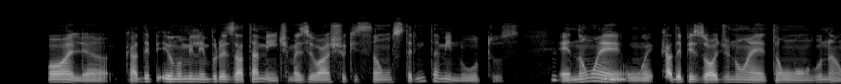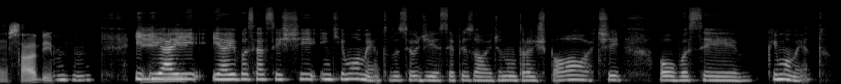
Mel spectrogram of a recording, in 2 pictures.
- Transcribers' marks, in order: none
- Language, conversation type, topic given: Portuguese, podcast, Quais hábitos ajudam você a aprender melhor todos os dias?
